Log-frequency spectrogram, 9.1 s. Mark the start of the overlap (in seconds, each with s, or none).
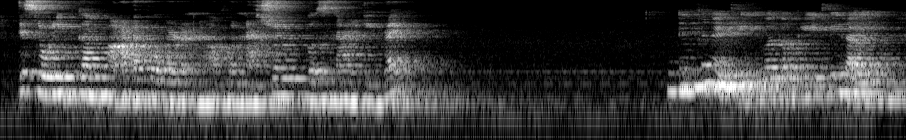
none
